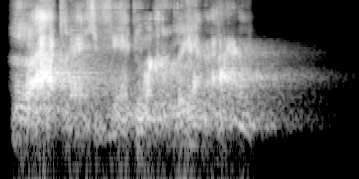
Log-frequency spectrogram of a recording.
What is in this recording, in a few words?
en, Dialog Barks Battle; Patrol; Warframe; Grineer Wolf Gangster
